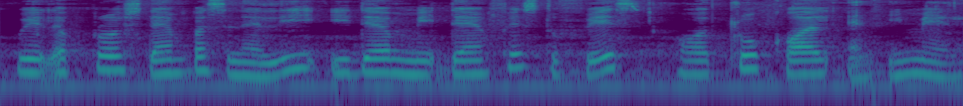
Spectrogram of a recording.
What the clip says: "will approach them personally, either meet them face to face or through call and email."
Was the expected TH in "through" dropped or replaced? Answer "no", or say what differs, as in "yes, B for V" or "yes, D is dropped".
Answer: yes, T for TH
